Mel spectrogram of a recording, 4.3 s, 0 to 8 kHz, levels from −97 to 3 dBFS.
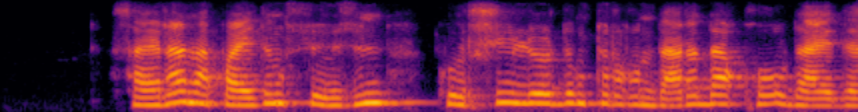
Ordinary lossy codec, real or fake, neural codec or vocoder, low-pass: Opus, 16 kbps; fake; vocoder, 44.1 kHz, 128 mel bands every 512 samples, BigVGAN v2; 7.2 kHz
